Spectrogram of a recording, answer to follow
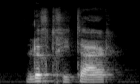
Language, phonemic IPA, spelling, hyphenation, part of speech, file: Dutch, /ˈlʏxt.xiˌtaːr/, luchtgitaar, lucht‧gi‧taar, noun, Nl-luchtgitaar.ogg
- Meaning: air guitar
